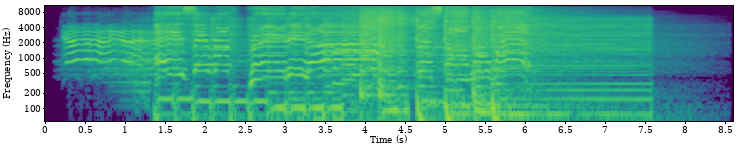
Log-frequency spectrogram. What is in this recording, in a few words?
Rock Radio Jingle Sting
